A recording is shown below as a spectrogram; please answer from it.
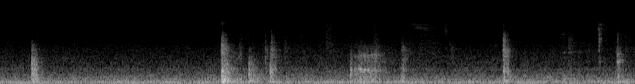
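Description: Classroom room noise: a scattered handful of short, sharp knocks and bumps, about half a dozen, over a steady low electrical hum.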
